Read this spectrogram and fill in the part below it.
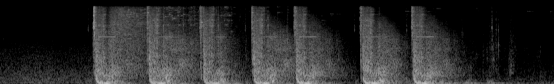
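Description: Rifle shots crack out in a rapid series.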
